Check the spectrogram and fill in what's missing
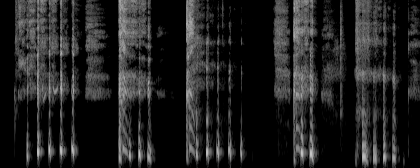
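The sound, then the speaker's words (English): Several fits of coughing into the elbow, each a quick run of four to six harsh, somewhat muffled bursts, fairly loud, with short pauses between the fits and no talking. “With the elbow cough.”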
